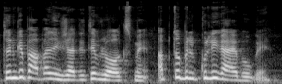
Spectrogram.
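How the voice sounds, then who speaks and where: A woman's voice: on the high side, expressive, fast. A woman with a Punjabi-tinged Hindi accent hosting a podcast, sarcastic and often laughing, mixing in English. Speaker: podcast host. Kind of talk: mocking commentary podcast.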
